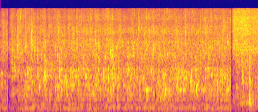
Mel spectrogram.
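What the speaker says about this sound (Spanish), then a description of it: "vamos a estarle removiéndole toda esta agua y le vamos a poner agua limpia" Water pours and splashes continuously while beef tripe is rinsed for mondongo soup, a steady close gush with a brief sharper splash near the end.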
